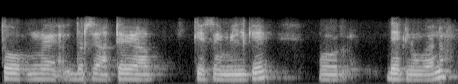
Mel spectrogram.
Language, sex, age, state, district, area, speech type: Hindi, male, 18-30, Rajasthan, Ajmer, urban, conversation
